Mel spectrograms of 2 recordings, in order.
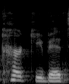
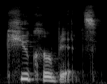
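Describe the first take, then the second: First: The r sound comes in the first syllable. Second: The r sound comes in the second syllable. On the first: The speaker calls it wrong. "It's not curcubits" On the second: The speaker calls it right. "it's cucurbits"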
